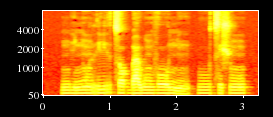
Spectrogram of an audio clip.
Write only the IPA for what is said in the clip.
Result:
ŋ i˨ ɲ ũ˦ r i˦ r t͡s ɔ˦ ɡ͡b a˦ w ũ˦ v oː˦ ɲ ĩ˨ | uː˨ t͡s ɪ˨ ʃ ũ˦

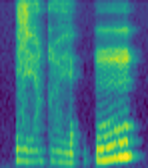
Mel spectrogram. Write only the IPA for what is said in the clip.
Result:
z ɛ̤ q ɛ̤ | p ũ

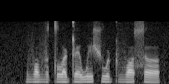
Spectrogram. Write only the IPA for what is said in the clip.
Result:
v ɒ v ʌ t lˠ ɛ ʈ ɛ w ɪ ʃ w ʊ ʈ v ɒ s ʌ

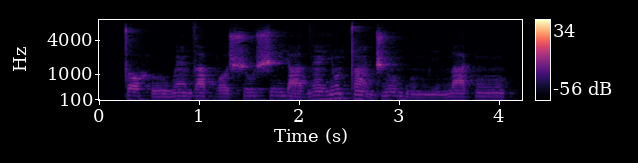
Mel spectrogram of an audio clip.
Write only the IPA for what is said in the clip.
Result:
t ɔ˧ h u˨ w ɛ̃˧ d a˧ b ɔ˨ ʃ u˧ ʃ i˧ j a˨ d ɛ̃˧ j ũ˦ t ã˦˨ d͡ʒ ũ˧ b ũ˨ m i˨ n a˧ k͡p ũ˧

